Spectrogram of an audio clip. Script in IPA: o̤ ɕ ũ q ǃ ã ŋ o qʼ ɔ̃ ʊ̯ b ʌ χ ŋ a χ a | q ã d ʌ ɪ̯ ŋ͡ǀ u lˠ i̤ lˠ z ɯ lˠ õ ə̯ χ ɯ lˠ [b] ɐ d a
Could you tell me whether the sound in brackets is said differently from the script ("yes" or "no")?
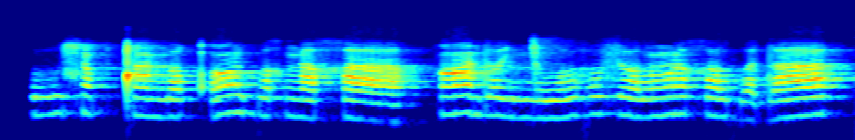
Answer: no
